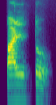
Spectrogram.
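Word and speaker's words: пальто: Itu dibacanya itu palto. Jadi L-nya itu kayak nyangkut di dalam mulut. Lidah kita nyebut huruf L itu jadi nyangkut. Nah, itu jadi tanda baca lunak.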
